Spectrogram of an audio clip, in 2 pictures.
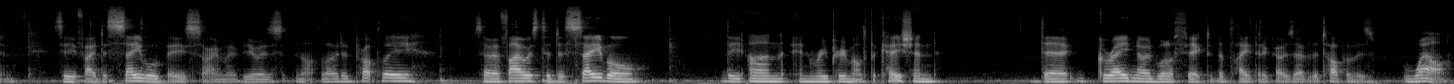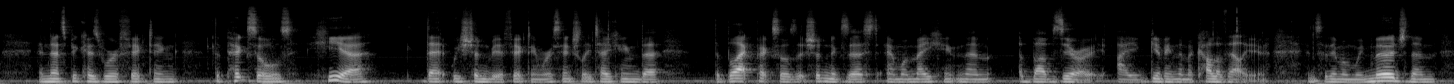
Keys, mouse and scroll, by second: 1.1 shift+click, 2.4 click, 4.2 click, 4.3 middle click, 4.5 click, 5.5 shift+click, 9.5 d, 13.4 d, 14.2 d, 14.8 d, 15.7 d, 16.7 click, 17.1 click, 17.1 1, 28.0 click, 28.2 1.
